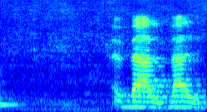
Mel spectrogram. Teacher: दोनों दांतों के बीच में जुबान आता है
